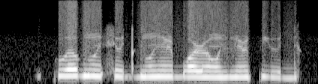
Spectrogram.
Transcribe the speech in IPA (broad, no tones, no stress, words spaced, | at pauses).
kʷɜɡʷĩsyd ɡʷĩɭbɔ ɭõvʲõɭpʲʉd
